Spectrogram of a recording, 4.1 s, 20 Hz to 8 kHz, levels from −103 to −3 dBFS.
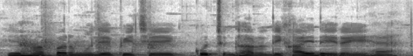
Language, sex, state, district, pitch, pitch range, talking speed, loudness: Hindi, male, Uttar Pradesh, Saharanpur, 120 Hz, 120-135 Hz, 145 wpm, -16 LUFS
